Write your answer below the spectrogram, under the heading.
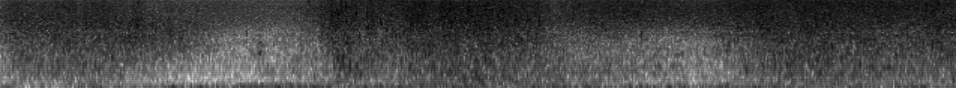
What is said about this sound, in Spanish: Así que acerco el micro, hoy no mucho porque hay un ligero oleaje. Vamos a dejarnos llevar por el sonido del mar Mediterráneo.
